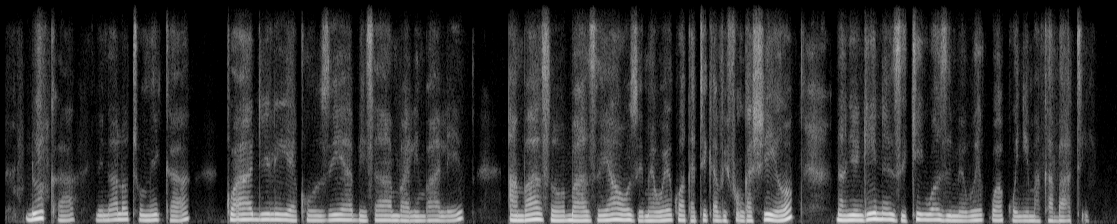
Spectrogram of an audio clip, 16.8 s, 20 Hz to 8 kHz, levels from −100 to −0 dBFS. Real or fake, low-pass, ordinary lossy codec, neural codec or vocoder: fake; 7.2 kHz; Opus, 32 kbps; codec, 16 kHz, 2 kbps, X-Codec, WavLM features, trained on Multilingual LibriSpeech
